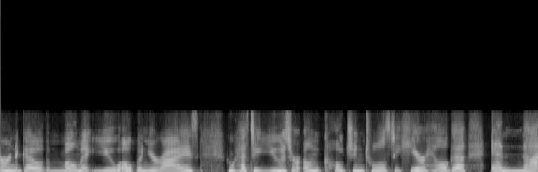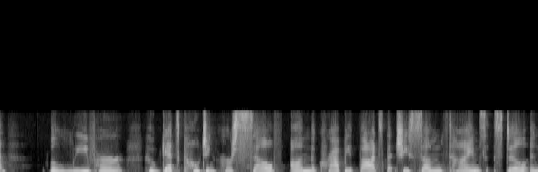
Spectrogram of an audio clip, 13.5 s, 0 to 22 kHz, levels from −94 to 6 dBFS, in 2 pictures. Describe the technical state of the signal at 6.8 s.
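At 6.79 s, between "and not" and "believe her who gets", there is a brief pop from bit errors on an ADPCM link. A few flipped bits in the G.722 stream upset the decoder's step size and predictor. The disturbance rings on for milliseconds as a rough burst with a quick level jump.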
